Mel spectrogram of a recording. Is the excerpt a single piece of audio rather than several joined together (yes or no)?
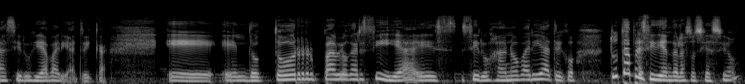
yes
